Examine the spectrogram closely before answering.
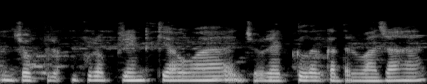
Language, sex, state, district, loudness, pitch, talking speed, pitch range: Hindi, female, Bihar, Kishanganj, -20 LUFS, 185 Hz, 180 wpm, 175-190 Hz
